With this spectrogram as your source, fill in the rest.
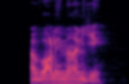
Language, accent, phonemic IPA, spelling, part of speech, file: French, France, /a.vwaʁ le mɛ̃ lje/, avoir les mains liées, verb, LL-Q150 (fra)-avoir les mains liées.wav
- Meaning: to have one's hands tied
